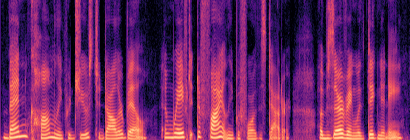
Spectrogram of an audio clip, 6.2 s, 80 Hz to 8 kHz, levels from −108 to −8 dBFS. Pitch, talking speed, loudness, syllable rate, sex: 210 Hz, 155 wpm, -20 LUFS, 5.6 syllables/s, female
